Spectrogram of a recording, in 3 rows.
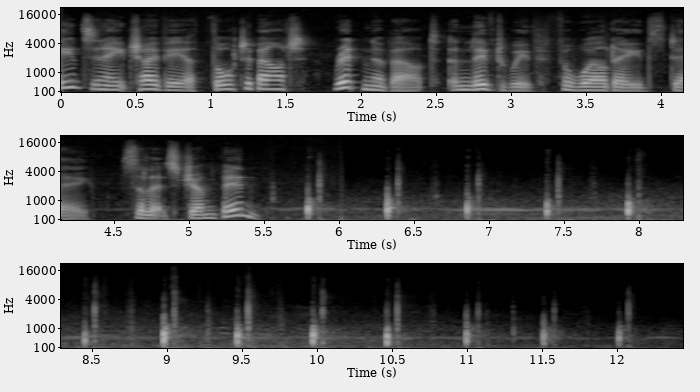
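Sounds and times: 
speech: 0.0 - 5.6
footsteps on pavement on a residential street in London: 0.0 - 12.4
low street hum: 0.0 - 12.4.

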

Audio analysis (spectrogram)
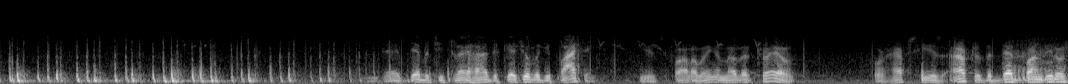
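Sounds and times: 
horse hooves clip-clopping: 0.0 - 6.4
speech: 4.1 - 8.0, 8.8 - 10.6.

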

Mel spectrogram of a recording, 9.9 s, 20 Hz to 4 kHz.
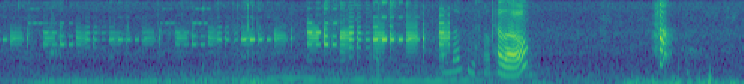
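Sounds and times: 
mobile phone ringtone: 0.0 - 6.2
speech: 6.2 - 7.2.

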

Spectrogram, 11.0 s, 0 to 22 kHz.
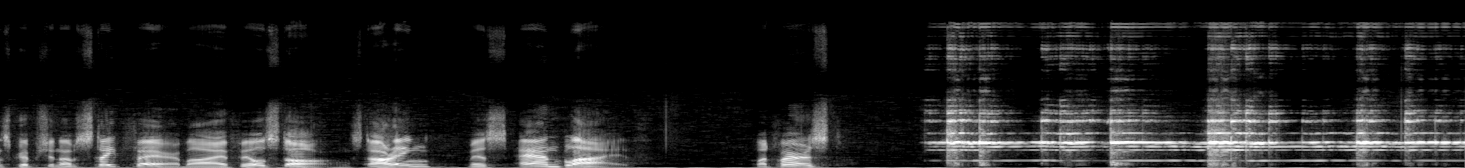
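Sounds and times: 
speech: 0.0 - 4.8, 5.7 - 7.2
bell ringing: 7.0 - 10.9.

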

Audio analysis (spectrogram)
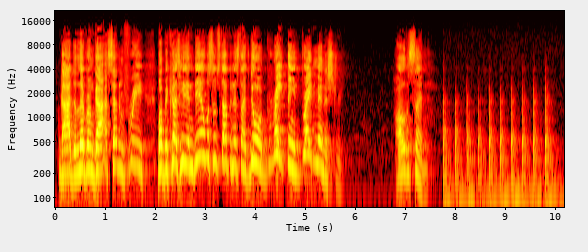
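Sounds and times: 
speech: 0.1 - 5.8, 6.8 - 8.0
firm knocks on a door: 7.7 - 10.1.

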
